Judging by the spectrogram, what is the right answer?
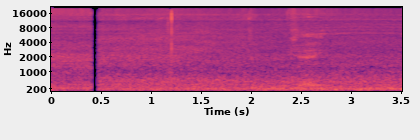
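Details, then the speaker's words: Unused Friedrich Vert-i-pak AC unit test run in cooling mode for heat pump water heater project, garage about 72°F, about 58°F from top, 97°F from back; steady even fan rush over low hum, no rattles or surging: normal running. "It's getting crisp up there. I'd say it's a working unit."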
